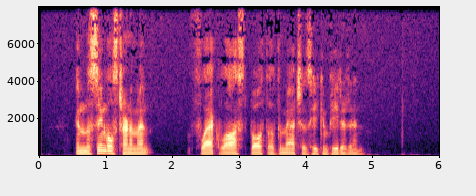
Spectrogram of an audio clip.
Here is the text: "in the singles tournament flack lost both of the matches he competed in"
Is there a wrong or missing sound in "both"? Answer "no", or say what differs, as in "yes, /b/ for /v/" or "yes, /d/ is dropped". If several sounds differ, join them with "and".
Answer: no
